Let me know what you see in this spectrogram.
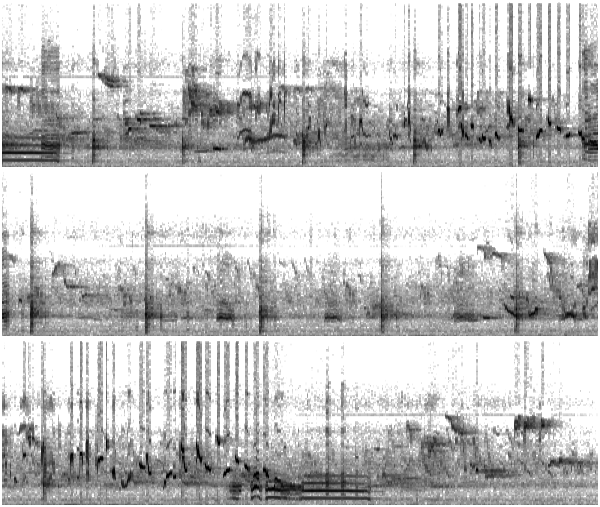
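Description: Songbirds chirping and whistling busily, many short calls overlapping, with a rooster crowing once about nineteen seconds in; another crow ends just as it begins.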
